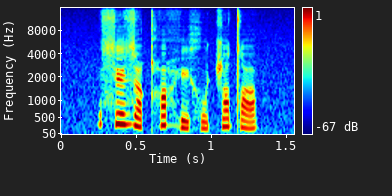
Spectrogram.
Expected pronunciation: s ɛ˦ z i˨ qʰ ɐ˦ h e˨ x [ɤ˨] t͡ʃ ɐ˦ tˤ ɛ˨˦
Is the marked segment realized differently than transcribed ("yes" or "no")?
yes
